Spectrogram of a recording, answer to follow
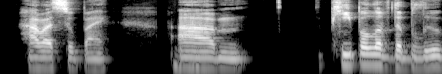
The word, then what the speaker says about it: Havasupai: Um, the Hawasupi, am I pronouncing that correctly? Havasupi. Havasupi. Havasupai.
